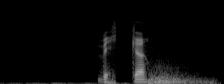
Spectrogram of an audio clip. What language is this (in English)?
Swedish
